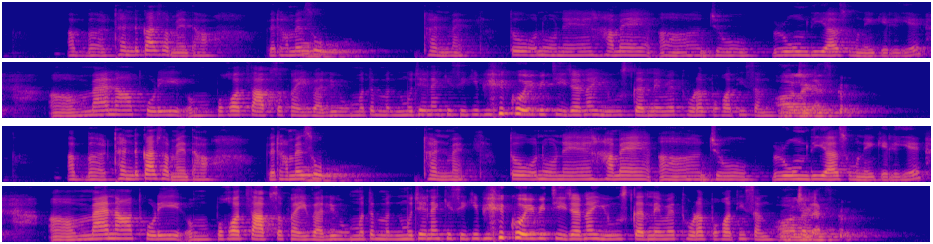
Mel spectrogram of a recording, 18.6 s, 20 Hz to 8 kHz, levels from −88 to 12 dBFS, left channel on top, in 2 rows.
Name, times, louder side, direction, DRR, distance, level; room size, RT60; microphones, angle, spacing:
voice 1, 0.7-2.4 2.7-3.2 4.2-4.6 5.1-17.5, right 4 dB, 50° right, 14 dB, 0.6 m, -31 dB
voice 2, 3.0-3.4 17.0-17.7, equal, 80° left, -2 dB, 3.2 m, -33 dB
9.8 x 8.0 x 8.3 m, 0.85 s
head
